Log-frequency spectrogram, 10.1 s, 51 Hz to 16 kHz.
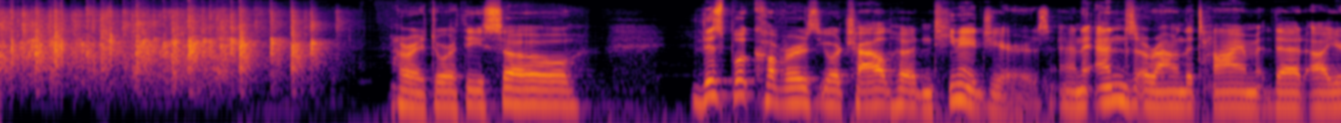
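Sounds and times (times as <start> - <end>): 
crowd applauding: 0.0 - 2.7
speech: 3.0 - 4.4, 5.2 - 10.0.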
